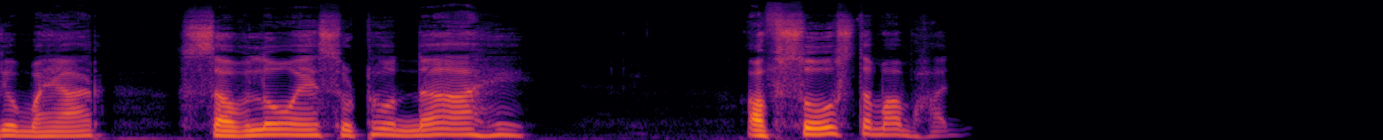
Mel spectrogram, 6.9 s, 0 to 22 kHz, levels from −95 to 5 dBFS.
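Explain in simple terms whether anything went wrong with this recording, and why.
Nothing went wrong with this audio: the speech fades out gently from around 4 seconds until about 4.88 seconds, which is a normal, deliberate editing touch.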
